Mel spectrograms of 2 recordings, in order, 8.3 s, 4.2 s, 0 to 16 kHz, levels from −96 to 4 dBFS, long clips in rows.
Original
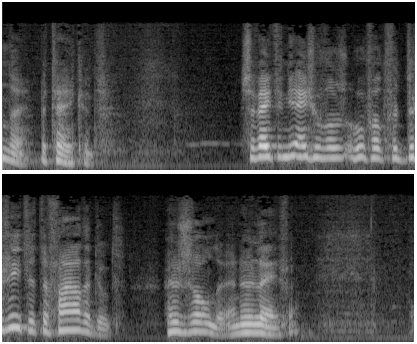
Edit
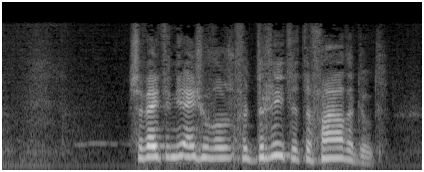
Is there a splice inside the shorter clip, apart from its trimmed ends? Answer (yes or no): yes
